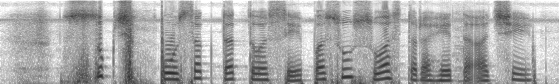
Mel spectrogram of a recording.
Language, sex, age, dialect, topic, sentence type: Maithili, female, 18-24, Southern/Standard, agriculture, statement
